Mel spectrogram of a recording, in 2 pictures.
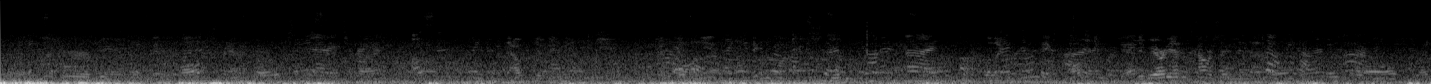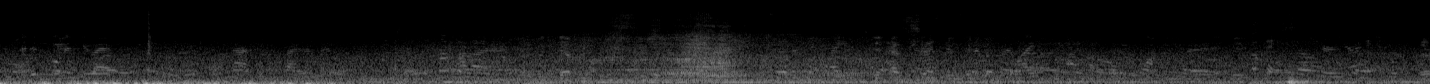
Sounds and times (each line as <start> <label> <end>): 0.0 conversation 28.6
16.4 Cars 25.8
